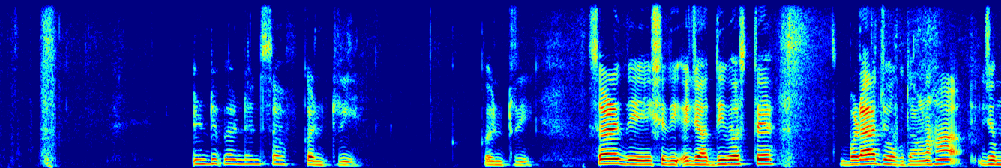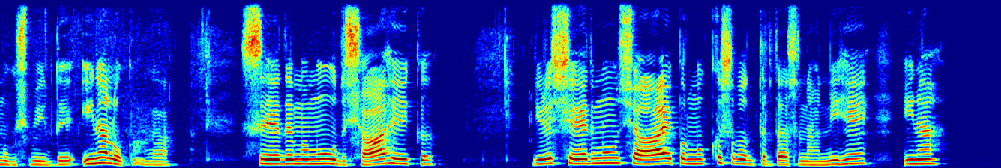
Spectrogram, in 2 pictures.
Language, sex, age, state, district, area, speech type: Dogri, female, 45-60, Jammu and Kashmir, Samba, rural, spontaneous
